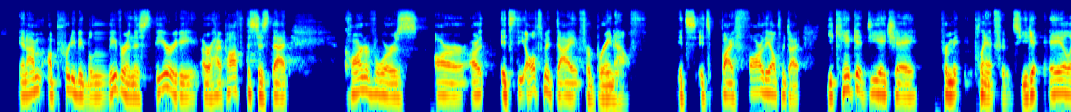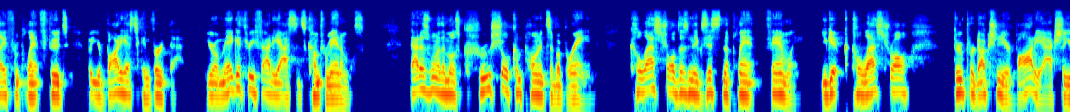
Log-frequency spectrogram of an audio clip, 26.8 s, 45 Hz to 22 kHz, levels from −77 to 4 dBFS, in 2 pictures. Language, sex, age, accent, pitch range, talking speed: English, male, 30-49, American, 110-130 Hz, 190 wpm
